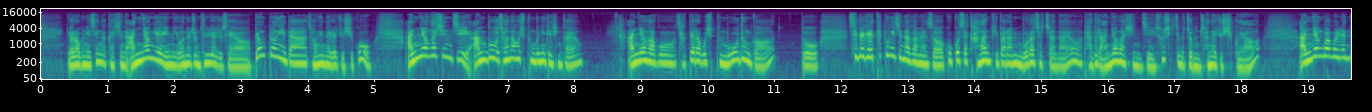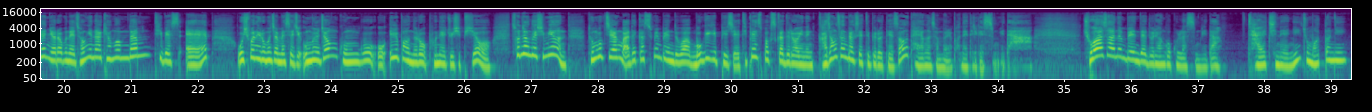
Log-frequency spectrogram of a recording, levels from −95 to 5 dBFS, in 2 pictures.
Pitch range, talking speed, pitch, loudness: 160-250 Hz, 350 characters per minute, 205 Hz, -17 LUFS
